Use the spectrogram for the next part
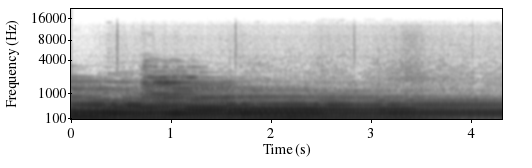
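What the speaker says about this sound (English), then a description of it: "Listen to my low E as it dives in pitch." Electric guitar on a fulcrum tremolo bridge with tremolo sag, a sustained chord with the G string bent upward while the low E drifts down in pitch, loud, close, alone.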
